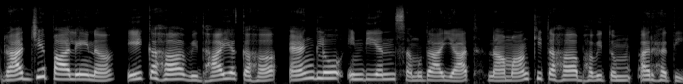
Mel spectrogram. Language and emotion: Sanskrit, neutral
